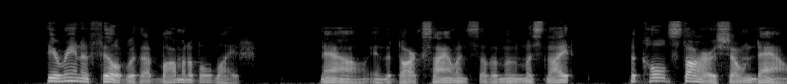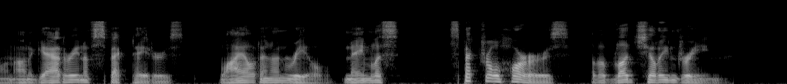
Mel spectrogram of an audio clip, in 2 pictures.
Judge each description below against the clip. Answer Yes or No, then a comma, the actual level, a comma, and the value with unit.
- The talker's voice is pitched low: Yes, very low, 90 Hz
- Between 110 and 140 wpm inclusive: Yes, slow, 135 wpm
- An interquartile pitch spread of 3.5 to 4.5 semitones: Yes, average, 4.1 semitones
